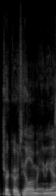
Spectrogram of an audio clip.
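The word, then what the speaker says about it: trichotillomania: Trickotillamania. Trickotillamania.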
